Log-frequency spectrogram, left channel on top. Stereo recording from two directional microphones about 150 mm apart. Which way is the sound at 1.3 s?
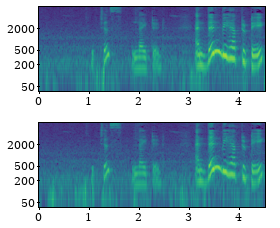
30° left (ahead or behind).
